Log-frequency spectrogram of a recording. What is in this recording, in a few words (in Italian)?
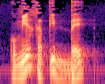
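Ó mia capìt bé, bergamasco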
